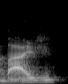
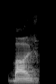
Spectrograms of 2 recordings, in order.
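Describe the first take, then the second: First: The word is said with a retroflex R sound. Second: The word is said with an L sound.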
